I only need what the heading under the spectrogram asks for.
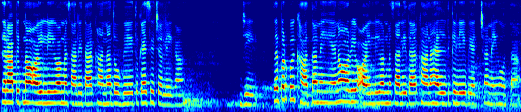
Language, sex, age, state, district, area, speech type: Hindi, female, 18-30, Madhya Pradesh, Hoshangabad, rural, spontaneous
